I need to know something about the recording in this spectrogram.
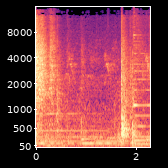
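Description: A laminated plastic placemat being handled and slid onto a glass tabletop: a short rustling, sliding noise as it begins, fading within half a second, and a second brief one near the end. Soft background music plays underneath.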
